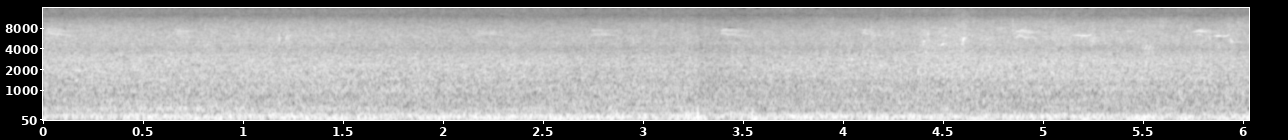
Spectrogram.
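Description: Wind buffeting the microphone: a steady low rumble that flutters in strength.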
